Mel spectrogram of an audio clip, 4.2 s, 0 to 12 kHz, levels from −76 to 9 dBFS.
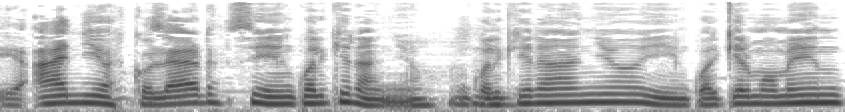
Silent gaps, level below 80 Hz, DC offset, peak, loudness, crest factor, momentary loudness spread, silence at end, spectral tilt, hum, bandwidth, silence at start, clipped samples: none; -46 dBFS; under 0.1%; -4 dBFS; -18 LUFS; 14 dB; 3 LU; 0 s; -6 dB/octave; none; 11.5 kHz; 0 s; under 0.1%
